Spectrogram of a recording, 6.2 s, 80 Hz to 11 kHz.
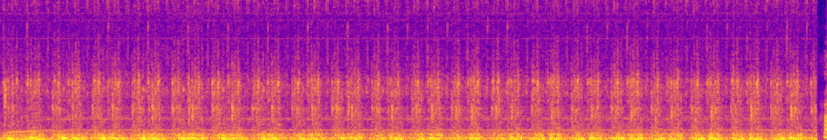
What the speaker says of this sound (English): You're now going to stitch round number 15, and that's going to do the satin stitch across the top here.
